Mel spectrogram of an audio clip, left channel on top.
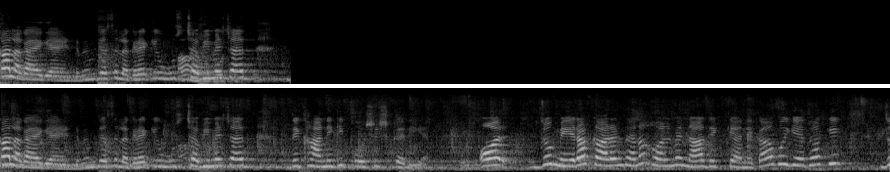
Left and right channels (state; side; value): drops out; left; at 3.0 s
